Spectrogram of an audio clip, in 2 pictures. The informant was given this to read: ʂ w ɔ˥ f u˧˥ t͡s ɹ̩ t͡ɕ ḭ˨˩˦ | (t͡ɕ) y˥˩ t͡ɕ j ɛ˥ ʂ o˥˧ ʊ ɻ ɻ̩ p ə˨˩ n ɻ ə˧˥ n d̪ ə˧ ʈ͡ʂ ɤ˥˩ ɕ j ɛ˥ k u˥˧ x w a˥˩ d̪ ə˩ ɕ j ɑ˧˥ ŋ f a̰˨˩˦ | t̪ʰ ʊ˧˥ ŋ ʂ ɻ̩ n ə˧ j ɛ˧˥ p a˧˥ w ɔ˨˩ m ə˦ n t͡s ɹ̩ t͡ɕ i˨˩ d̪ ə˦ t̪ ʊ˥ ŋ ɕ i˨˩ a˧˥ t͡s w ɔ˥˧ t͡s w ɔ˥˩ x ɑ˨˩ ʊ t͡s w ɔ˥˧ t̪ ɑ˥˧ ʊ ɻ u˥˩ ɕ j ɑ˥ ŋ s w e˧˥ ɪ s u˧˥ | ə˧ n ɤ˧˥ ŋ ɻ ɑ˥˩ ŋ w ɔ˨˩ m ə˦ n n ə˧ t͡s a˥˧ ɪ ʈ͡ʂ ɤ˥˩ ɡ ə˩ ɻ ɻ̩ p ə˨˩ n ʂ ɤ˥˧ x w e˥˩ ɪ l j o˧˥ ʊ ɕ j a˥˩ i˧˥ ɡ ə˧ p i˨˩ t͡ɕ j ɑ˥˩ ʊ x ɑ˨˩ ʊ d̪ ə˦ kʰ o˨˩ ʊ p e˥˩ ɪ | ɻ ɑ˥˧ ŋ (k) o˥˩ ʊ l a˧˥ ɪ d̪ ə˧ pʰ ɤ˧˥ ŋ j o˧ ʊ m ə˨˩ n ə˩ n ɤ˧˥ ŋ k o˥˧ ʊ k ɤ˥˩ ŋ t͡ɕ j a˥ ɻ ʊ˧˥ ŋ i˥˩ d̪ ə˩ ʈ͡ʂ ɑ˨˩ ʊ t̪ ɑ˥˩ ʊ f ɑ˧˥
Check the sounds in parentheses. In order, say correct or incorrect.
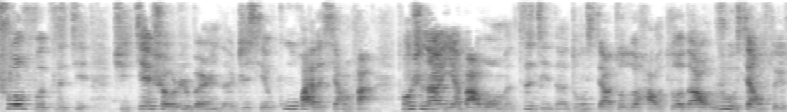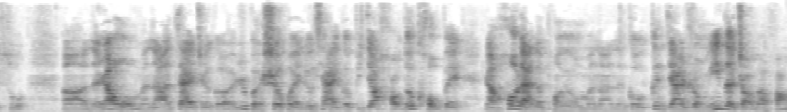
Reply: incorrect: t͡ɕʰ, incorrect: x

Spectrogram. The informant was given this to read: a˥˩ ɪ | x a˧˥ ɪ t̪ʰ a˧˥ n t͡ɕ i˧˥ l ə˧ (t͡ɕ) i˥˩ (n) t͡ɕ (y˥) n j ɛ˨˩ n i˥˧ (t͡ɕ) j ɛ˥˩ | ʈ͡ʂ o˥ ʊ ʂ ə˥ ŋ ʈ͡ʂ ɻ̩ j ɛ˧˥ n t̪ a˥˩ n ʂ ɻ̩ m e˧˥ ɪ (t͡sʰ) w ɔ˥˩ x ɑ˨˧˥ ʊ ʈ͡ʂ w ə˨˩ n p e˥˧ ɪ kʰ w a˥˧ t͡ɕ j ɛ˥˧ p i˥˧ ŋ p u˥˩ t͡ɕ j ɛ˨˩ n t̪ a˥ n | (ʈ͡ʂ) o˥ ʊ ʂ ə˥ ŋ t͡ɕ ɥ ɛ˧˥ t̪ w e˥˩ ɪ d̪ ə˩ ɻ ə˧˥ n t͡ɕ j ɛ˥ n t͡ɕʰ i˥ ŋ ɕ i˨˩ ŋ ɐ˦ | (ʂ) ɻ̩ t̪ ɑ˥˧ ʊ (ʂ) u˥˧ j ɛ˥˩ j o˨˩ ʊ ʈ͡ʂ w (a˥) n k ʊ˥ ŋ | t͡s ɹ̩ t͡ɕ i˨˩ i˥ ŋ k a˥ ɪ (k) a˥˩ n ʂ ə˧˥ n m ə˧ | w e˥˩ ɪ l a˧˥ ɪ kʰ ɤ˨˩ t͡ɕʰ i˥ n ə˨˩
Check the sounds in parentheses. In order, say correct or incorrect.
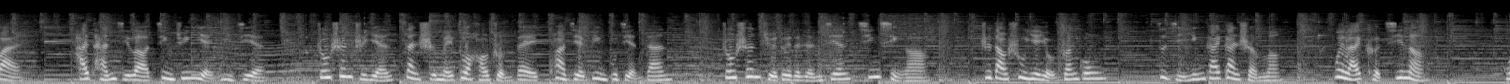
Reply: correct, incorrect: ŋ, correct, correct, incorrect: t͡s, correct, incorrect: ʈ͡ʂ, correct, correct, correct

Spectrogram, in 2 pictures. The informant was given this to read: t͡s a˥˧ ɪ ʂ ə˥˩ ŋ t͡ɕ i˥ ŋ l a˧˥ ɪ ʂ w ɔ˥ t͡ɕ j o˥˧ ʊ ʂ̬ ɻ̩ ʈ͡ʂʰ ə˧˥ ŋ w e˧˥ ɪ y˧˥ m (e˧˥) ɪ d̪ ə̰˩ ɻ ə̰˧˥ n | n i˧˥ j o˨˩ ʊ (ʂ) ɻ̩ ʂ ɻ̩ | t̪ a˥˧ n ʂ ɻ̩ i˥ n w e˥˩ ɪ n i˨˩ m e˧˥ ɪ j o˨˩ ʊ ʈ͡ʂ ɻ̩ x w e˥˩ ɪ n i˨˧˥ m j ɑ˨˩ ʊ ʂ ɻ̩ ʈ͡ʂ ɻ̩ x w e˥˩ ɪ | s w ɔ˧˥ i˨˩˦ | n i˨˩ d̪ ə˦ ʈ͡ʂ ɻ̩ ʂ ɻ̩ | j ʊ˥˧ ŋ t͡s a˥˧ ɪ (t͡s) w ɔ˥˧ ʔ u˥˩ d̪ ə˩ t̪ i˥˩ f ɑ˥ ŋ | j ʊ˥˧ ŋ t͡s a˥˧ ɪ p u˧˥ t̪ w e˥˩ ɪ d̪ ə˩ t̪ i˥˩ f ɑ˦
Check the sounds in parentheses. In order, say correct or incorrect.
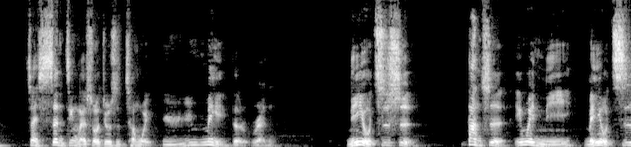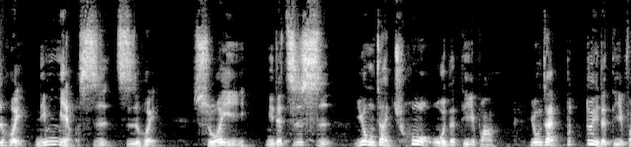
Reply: incorrect: e˥˩, incorrect: ʈ͡ʂ, incorrect: t͡sʰ

